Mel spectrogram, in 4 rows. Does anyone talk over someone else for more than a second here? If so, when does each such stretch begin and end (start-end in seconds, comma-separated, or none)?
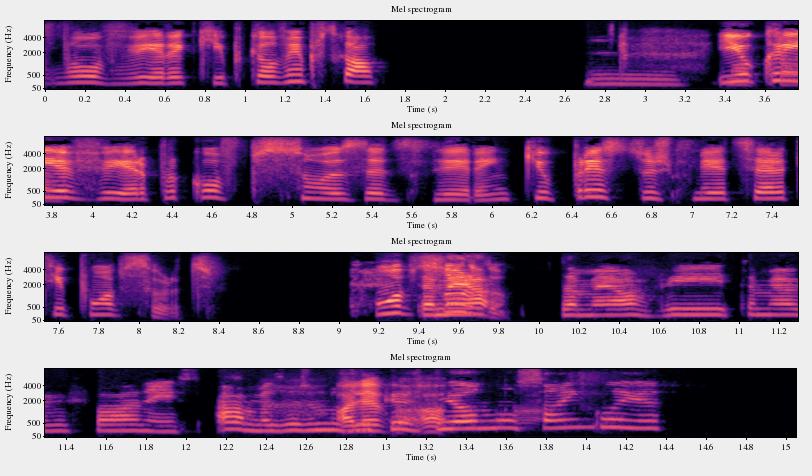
none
